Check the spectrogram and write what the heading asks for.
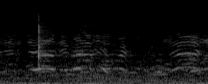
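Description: Players shouting across an outdoor soccer field, their calls distant and unintelligible, with one sharp knock about half a second in.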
